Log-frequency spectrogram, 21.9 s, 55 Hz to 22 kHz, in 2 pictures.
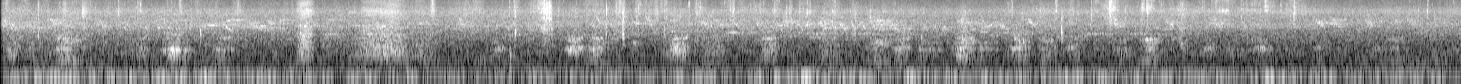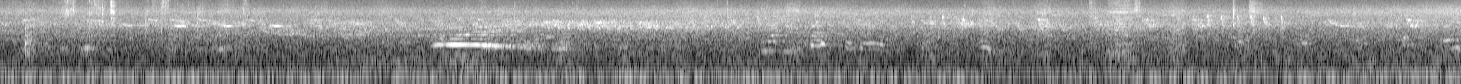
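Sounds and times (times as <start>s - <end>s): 
two brown bears moving about in a zoo: 0.0s - 21.8s.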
